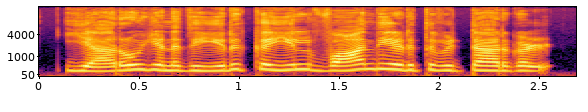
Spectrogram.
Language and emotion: Tamil, disgusted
